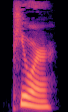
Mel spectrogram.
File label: "pure" en us female; everyone-can-use-english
